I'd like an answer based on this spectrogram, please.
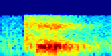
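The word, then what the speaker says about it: que: so here it says k k means what here it says Ken Ken Ken means who you can see that the U is muted you don't read this qu you read this k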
